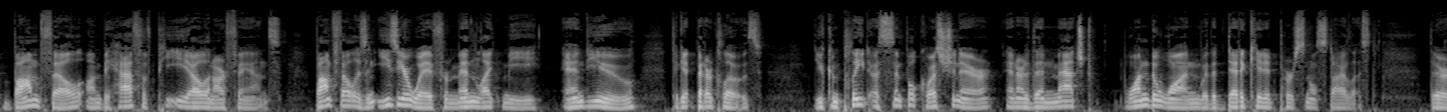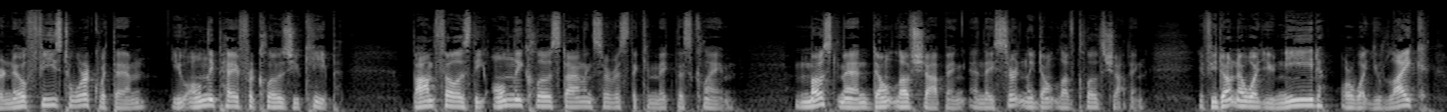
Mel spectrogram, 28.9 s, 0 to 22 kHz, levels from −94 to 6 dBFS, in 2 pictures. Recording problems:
uneven, jittery; strongly; from 3 to 26 s

